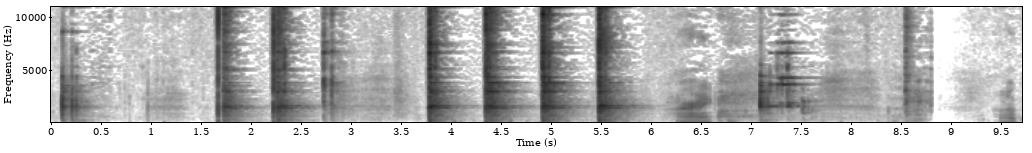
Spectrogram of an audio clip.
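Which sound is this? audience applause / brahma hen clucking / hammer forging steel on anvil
hammer forging steel on anvil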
